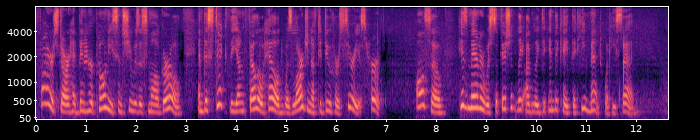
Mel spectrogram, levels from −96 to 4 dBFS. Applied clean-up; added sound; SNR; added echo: neural mask model Resemble Enhance denoiser.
